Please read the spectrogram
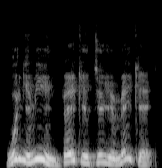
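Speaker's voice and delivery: a loud, baffled puppet buddy; Sammy puzzled. Acted. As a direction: butt in, confused. Sammy questions host.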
